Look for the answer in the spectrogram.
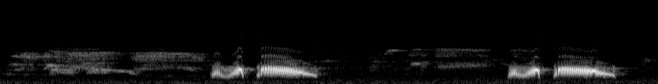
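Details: Spotted dove lure call: two-part phrase of a short stuttered coo followed by a long falling coo, given twice about three seconds apart, with faint softer background calls.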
